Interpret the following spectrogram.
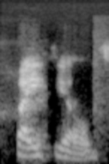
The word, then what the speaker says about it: Fifield: Fifield.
